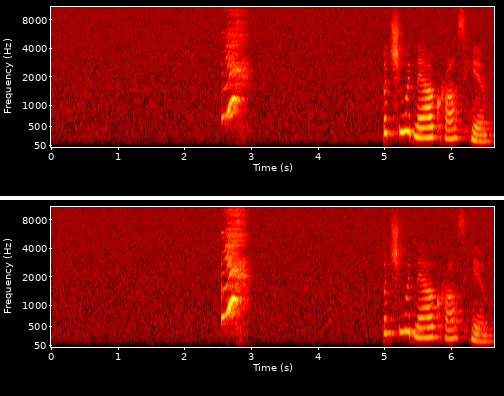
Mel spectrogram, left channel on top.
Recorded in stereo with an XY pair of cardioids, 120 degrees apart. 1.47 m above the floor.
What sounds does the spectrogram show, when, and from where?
2.5 s a gasp: 55° right, 5 m
5.0 s a woman speaking: 25° left, 1.5 m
